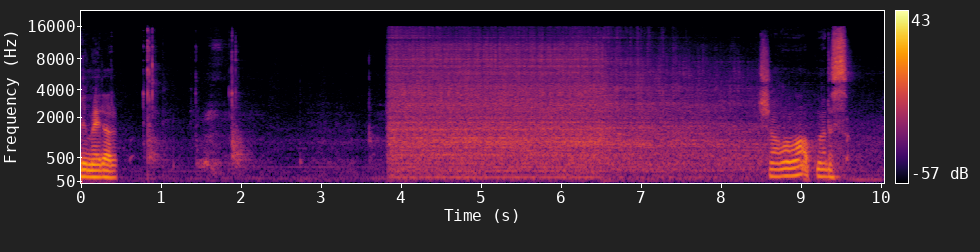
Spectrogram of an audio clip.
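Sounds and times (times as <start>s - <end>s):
metal lathe humming: 3.8s - 9.0s.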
